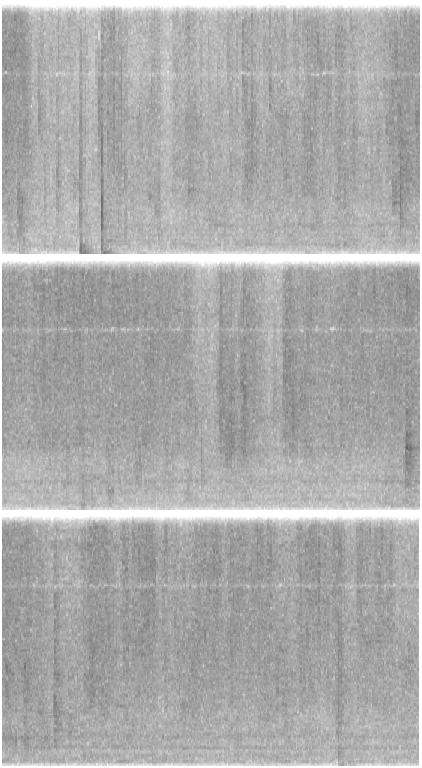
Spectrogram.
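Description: A dog's paws thump softly on a carpeted floor.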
